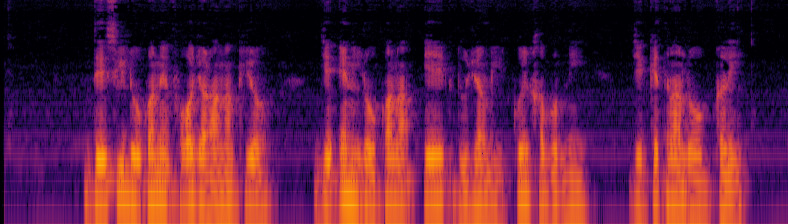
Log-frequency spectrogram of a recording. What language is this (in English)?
Gujari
